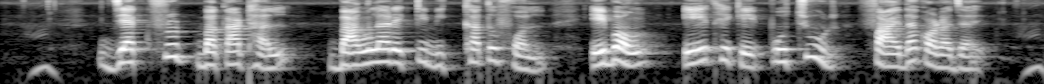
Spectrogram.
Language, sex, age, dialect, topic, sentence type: Bengali, female, 41-45, Rajbangshi, agriculture, question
